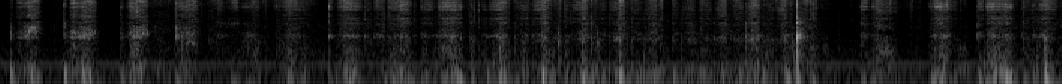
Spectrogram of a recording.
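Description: A solid pale wooden block, held upright in a gloved hand, has its surface scraped quickly with a small tool. The result is a rapid run of short, dry, rasping scrape strokes, bright and hissy, each stopping dead with almost no ring. A faint steady low hum sits underneath.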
